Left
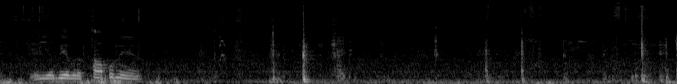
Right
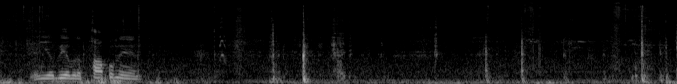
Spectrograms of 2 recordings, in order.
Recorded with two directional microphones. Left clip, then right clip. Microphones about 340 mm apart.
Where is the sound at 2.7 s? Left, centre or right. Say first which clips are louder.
Right 3 dB; centre.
